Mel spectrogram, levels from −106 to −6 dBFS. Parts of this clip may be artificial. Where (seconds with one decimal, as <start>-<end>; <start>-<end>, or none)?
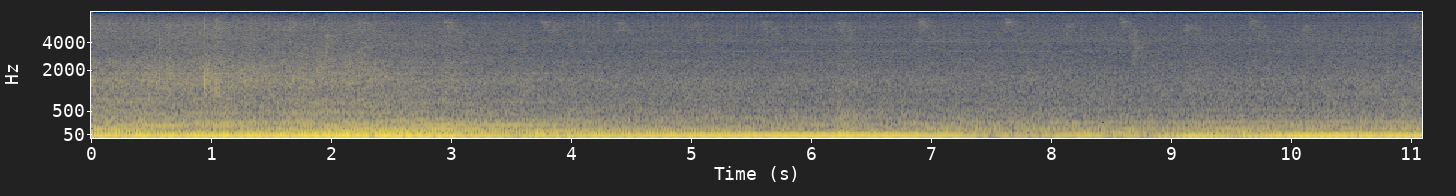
none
